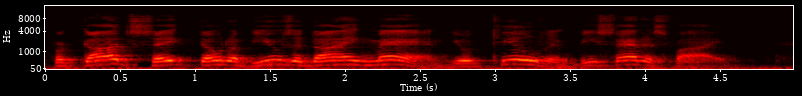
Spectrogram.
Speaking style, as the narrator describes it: Baker exclaimed

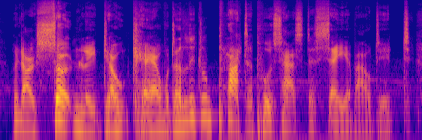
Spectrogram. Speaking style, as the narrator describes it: Tuga growled

